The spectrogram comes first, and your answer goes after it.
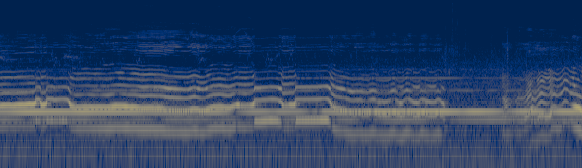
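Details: Wolves in a chattier-than-usual Monday morning chorus on a snowy deck. Several layered howls hold level with small pitch steps, one sliding lower, and near the end short wavering rising calls break in.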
